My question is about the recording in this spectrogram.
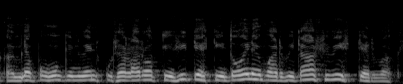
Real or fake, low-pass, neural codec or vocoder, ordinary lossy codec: fake; 19.8 kHz; vocoder, 44.1 kHz, 128 mel bands, Pupu-Vocoder; none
